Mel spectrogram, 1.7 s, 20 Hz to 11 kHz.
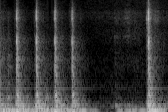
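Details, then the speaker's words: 2009 Nissan R35 GTR driver door, card off: four quick hard knocks about five a second, pause, one more; loose block with hard corner in lock area rattling against door. "This is definitely what's causing the noise cuz that's a hard corner there and it's rattling against the door. It's definitely loose."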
